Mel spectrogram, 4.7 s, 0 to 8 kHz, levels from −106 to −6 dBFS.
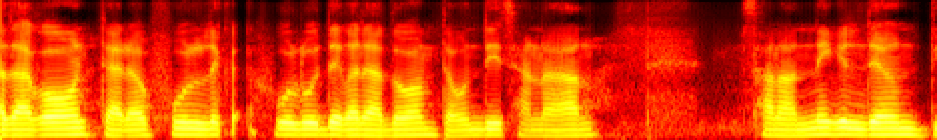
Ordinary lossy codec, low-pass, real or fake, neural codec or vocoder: none; none; fake; codec, 16 kHz, 1 kbps, X-Codec, HuBERT features, trained on LibriSpeech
